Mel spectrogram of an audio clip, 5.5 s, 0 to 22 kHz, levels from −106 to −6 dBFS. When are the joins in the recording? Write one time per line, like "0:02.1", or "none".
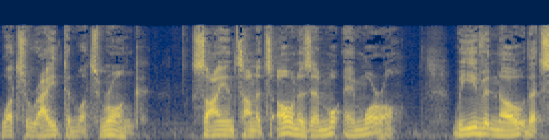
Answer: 0:01.7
